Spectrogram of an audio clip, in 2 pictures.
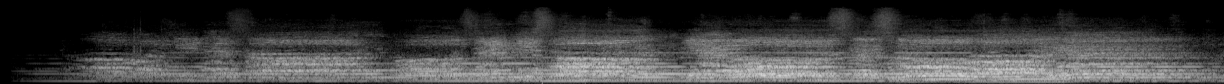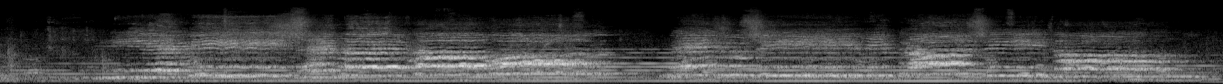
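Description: Choir singing a hymn, with a low note held steadily underneath; it fades in over the first second.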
